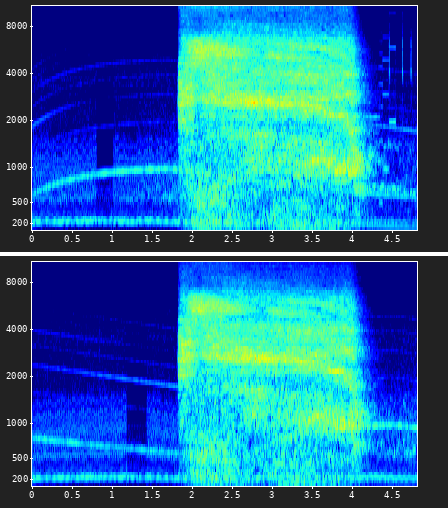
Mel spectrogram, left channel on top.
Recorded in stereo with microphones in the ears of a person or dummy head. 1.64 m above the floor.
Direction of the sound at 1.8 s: 10° right (ahead or behind).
